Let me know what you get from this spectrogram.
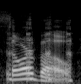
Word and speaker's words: Sorbo: Yes, thank you, Sorbo.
